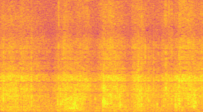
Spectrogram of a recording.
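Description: Rustling and handling of gear inside a fabric backpack as a folded plastic trash bag is pulled out, a soft, fairly steady rustle.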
